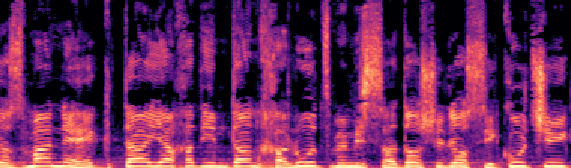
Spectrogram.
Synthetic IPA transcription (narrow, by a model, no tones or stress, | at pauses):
ozmanːeheɡt̪ajaχad̪imd̪anχalut͡sbemisʁad̪o̞ʃeljosikut͡ʃi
